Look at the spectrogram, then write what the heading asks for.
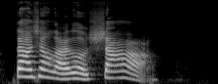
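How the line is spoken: Loud battle cry. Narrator (Chinese): 魁梧身躯，大声叫叫喊

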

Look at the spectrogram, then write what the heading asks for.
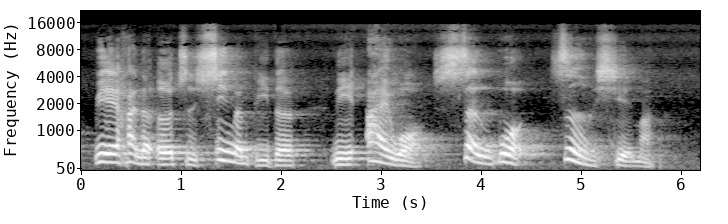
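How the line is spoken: Plain question. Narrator (Chinese): 耶稣在问彼得

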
